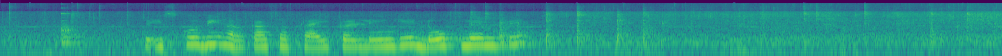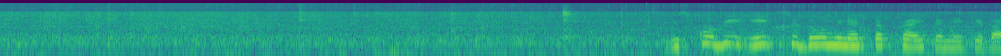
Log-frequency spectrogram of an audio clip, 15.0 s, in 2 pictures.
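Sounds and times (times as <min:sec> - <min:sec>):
onions sizzling in hot oil: 0:00.0 - 0:15.0
metal spatula scraping pan: 0:04.1 - 0:11.1.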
